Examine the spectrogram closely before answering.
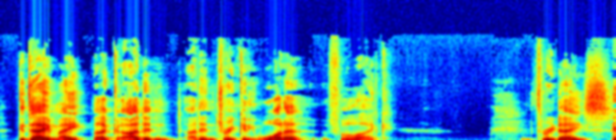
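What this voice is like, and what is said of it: Put-on Australian accent. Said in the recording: “Let's work on an Australian.”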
